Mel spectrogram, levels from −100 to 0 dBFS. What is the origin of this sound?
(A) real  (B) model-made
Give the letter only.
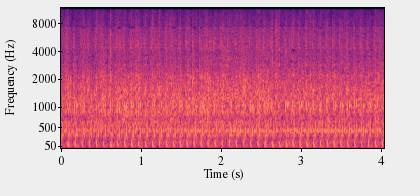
B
